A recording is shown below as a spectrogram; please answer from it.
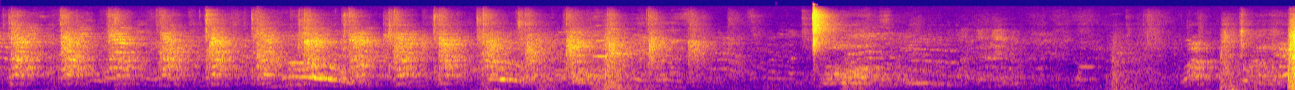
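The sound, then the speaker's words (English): Heavy thud of a wrestling clothesline amid many sharp slams and impacts, with one especially loud hit midway. People talk throughout over the repeated thumps. “Ooh, that was a heavy clothesline.”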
